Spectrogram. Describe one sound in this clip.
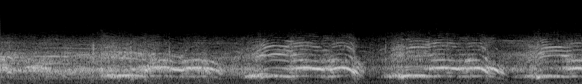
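Men nearby shout and chant in unison.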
